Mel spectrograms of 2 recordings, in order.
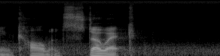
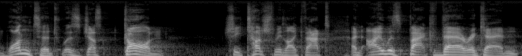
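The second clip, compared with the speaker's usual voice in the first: distraught; 7 semitones higher, 9 dB louder than usual. Acted. Distraught confession.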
